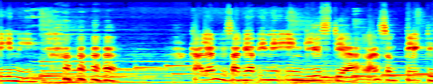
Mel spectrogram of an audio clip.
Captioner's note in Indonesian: tertawa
